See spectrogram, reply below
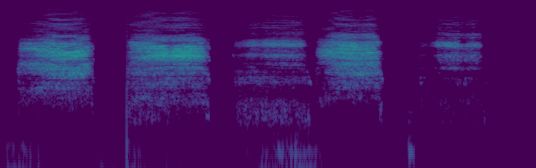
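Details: At a barn owl nest with chicks on a live nest camera in Ávila, a barn owl gives five long, harsh, rasping hissing screeches of about a second each with brief pauses, the last ones shorter and softer.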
